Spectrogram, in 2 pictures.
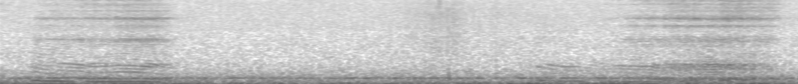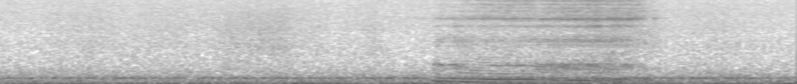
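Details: Snoring during sleep: three loud, rough snores about every four seconds, roughly fifteen breaths a minute, over a steady low background hum.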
